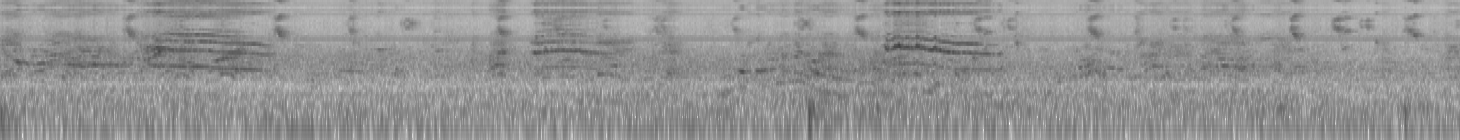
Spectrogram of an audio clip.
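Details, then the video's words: House cat giving repeated meows before being fed and later eating and washing itself; clear descending, slightly wavering cries near the start, middle and ninth second, with soft clicks, a low background hum and human voices. "Cat Meow"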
